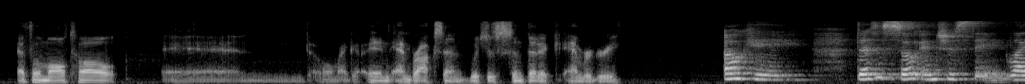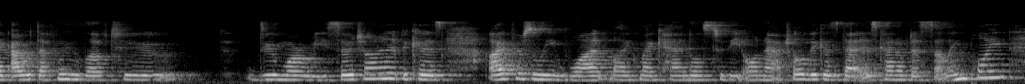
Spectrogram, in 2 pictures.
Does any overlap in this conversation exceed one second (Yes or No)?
No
